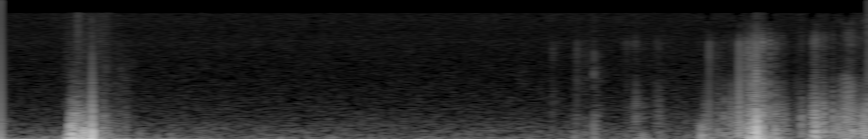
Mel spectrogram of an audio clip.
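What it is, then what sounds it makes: Fingertips scratching metal mesh microphone grilles. Fingertips and nails gently scratch and touch the uncovered metal mesh grilles of the small X-Y pair of microphone capsules on top of a handheld Tascam recorder. Soft, close, boomy thuds and rubbing scrapes sit almost entirely in the low end, with a louder burst near the start and another cluster toward the end, separated by quieter faint scratching.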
